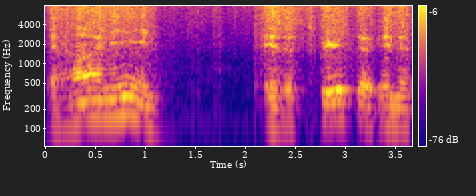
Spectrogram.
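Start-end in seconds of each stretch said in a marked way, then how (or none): 0.3-1.1 "Hanin" said as HAH-neen, falling; "Hanin" pronounced hah-neen, a bit louder; Ojibwe word. Shown as a demonstration. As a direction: say "Hanin" with stress on the first syllable. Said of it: "we say".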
